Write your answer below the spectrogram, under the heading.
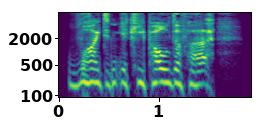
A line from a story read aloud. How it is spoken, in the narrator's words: Mab snarled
